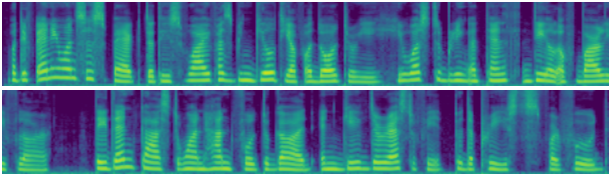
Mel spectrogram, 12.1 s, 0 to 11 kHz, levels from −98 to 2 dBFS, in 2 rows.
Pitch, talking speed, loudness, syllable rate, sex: 230 Hz, 205 wpm, -19 LUFS, 4.5 syllables/s, female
